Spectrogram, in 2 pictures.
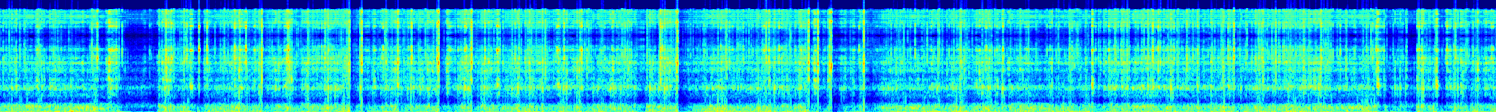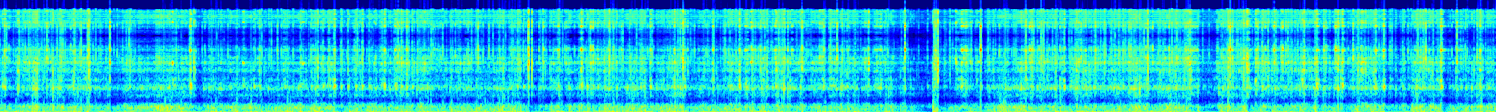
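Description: Mountain bike descending a dry dirt trail at speed, recorded close on an action camera: a steady loud rush of wind over the camera mixed with the rumble of the tyres on the dirt. It dips briefly a few times.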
